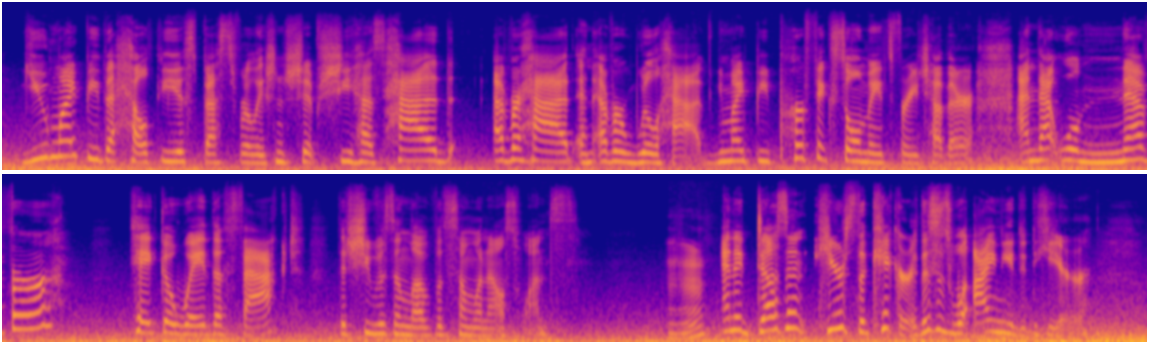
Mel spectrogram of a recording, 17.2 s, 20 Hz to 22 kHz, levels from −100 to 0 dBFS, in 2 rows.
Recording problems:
low rumble; faint; throughout; 20 dB below the speech

